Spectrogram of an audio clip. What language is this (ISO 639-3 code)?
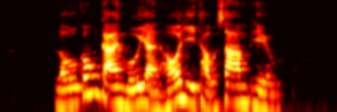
yue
